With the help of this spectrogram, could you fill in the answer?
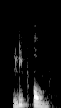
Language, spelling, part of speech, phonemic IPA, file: Dutch, liep om, verb, /ˈlip ˈɔm/, Nl-liep om.ogg
- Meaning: singular past indicative of omlopen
